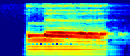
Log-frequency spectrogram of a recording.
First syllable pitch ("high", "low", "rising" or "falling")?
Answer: low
